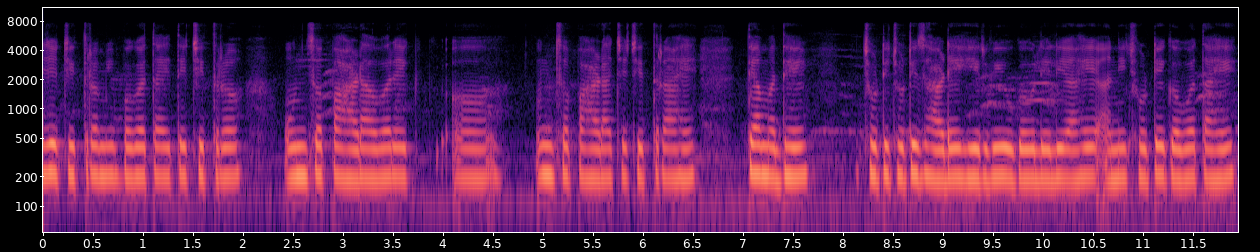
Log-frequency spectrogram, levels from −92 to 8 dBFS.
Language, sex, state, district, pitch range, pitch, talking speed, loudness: Marathi, male, Maharashtra, Pune, 195-205 Hz, 200 Hz, 145 wpm, -25 LUFS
